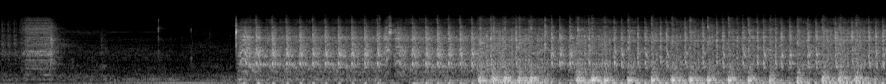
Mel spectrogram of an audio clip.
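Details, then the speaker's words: 2004 Yamaha R1 first started after 10 years, cold, with injector spray and spark confirmed. The starter grinds briefly, then it catches and runs with uneven, stumbling, wandering beats; a rough idle, owner says it needs warming up. "Headlights going. She's running. She's a bit rough. She needs to warm up, obviously."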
